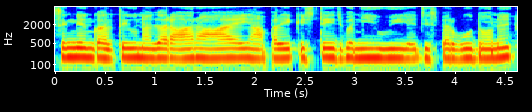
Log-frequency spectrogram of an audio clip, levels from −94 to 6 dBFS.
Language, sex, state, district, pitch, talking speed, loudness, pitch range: Hindi, female, Bihar, Sitamarhi, 170 Hz, 245 wpm, -14 LUFS, 165-170 Hz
